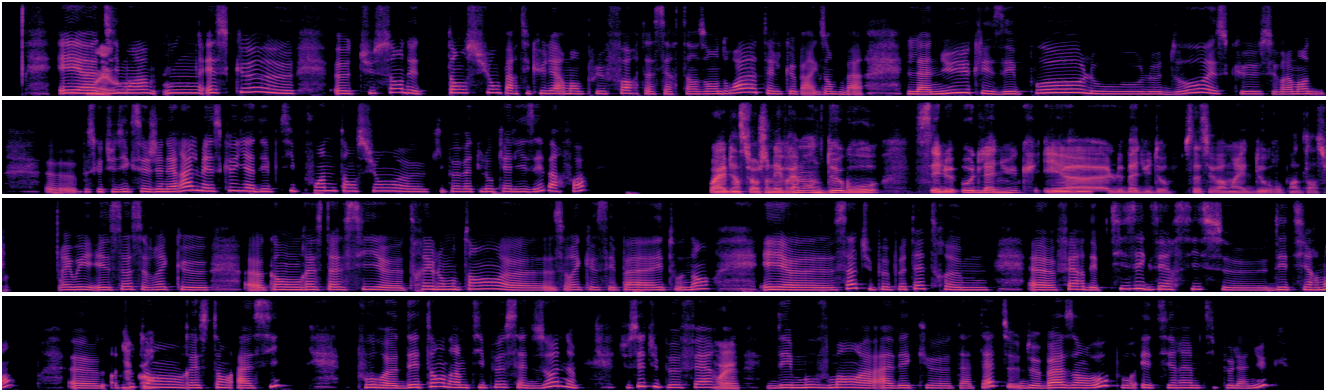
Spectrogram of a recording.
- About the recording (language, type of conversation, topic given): French, advice, Comment puis-je relâcher la tension musculaire générale quand je me sens tendu et fatigué ?
- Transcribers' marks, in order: other background noise; tapping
